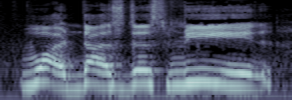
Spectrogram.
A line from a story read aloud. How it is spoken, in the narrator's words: rumbled the hippopotamus, worried and annoyed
